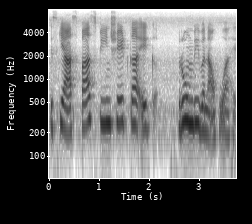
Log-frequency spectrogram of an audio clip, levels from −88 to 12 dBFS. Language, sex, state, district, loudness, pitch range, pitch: Hindi, male, Madhya Pradesh, Dhar, -14 LUFS, 205-270 Hz, 250 Hz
